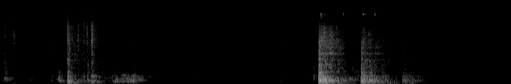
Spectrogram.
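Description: Lightweight washroom door of a motorhome being opened, with a knock and rattle about half a second in and a louder knock and rattle, with a short squeak, about three seconds in.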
